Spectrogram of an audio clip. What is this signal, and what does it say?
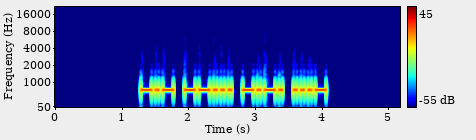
Morse code, heard as a keyed tone, about 22 wpm, 700 Hz. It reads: K7CV
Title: USA Call Signs - 4 Characters - Repeated 3x - 22wpm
